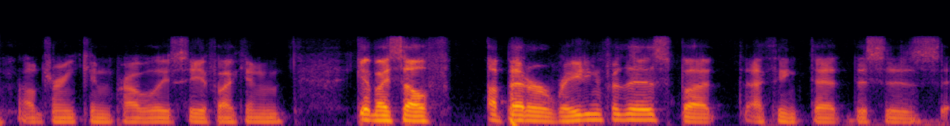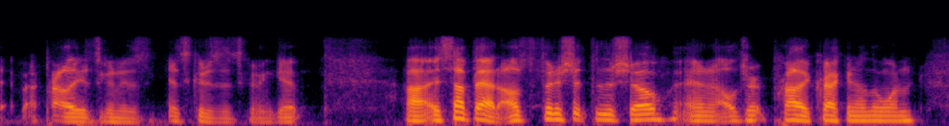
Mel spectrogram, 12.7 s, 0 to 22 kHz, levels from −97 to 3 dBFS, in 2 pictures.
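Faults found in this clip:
Rough, raspy speech for the whole clip, with plainly audible coding damage; the top end stops dead at 7.5 kHz. Probable component: AMR wideband (HD Voice) codec. The pulse-excited vocal tract model is starved of bits, and the grit points to one of its two lowest rates, around 8.85 kbit/s.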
